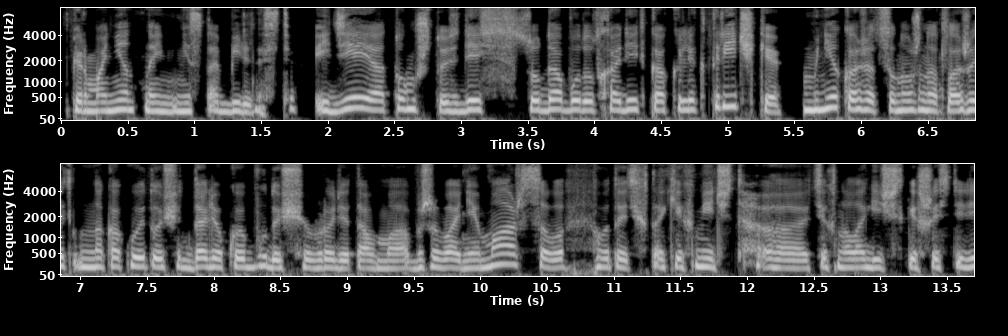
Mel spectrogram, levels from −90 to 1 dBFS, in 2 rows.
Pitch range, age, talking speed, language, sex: 180-215 Hz, 30-49, 130 wpm, Russian, female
